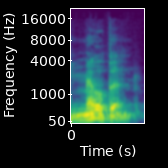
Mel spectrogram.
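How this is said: It is said the way Australians say it.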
